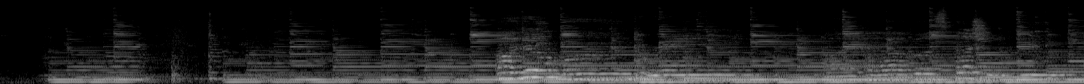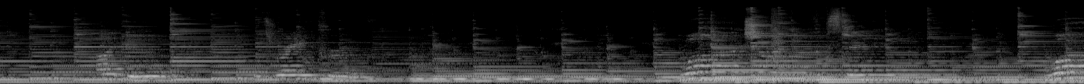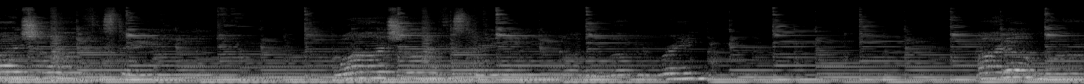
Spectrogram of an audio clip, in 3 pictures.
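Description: Acoustic guitar played in steady chords, starting about half a second in, with a voice singing along over it from about five seconds in.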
